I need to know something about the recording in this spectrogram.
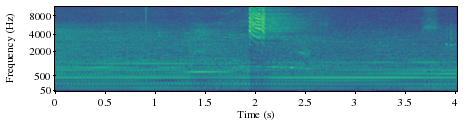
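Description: A live band's amplified chord held as a steady drone of several sustained tones through the PA, with a short bright sweep about two seconds in.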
